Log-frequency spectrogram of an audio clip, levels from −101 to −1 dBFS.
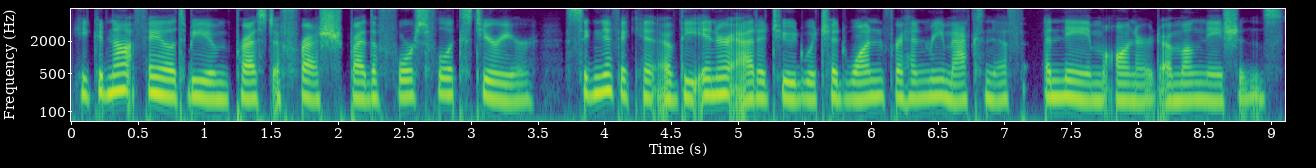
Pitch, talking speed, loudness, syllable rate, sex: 180 Hz, 185 wpm, -19 LUFS, 5.7 syllables/s, female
